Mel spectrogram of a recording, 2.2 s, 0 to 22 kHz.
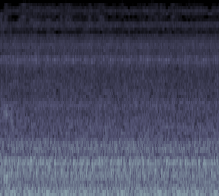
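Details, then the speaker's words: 2022 Chevrolet Suburban V8 after engine noise/misfire repair with flashing check-engine light; head refitted in torque sequence. Smooth, even idle with a steady low rumble and no valvetrain ticking or knocking; runs well after reassembly. "Podemos ver que ya está funcionando bien el motor después de toda la separación que se hizo, ¿no?"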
